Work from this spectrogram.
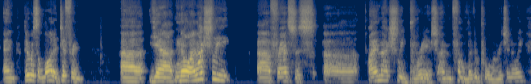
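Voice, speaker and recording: A man's voice: fairly high pitch, a little slow, darkish tone, distant mic. A man raised in Canada hosting a casual live stream, rambling, laughing often and reading the chat aloud. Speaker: livestream host and guitar collector.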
